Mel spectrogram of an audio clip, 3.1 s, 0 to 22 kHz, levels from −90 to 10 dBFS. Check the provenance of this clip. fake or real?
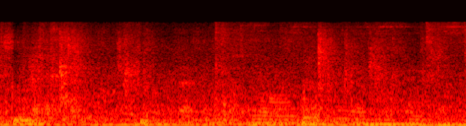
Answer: real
